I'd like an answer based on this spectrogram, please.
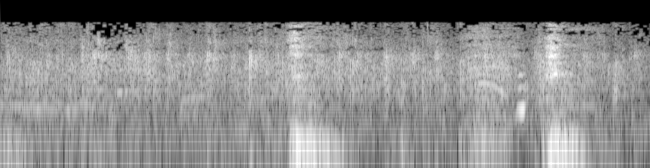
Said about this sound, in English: A round of applause for...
